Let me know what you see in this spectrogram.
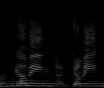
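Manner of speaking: faint, very high-pitched voice sounding from far off. Narrator voicing someone answering from behind a locked door: faint distant voice. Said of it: "you hear kind of a faint".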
